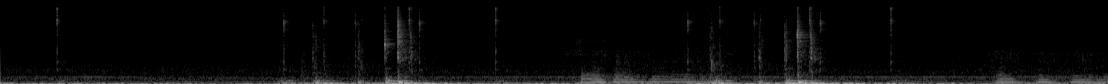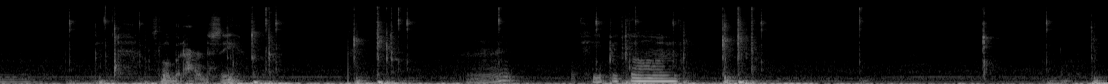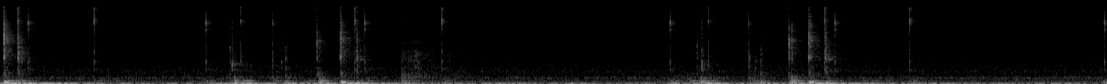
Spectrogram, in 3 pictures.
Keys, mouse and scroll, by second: 0.7 click, 4.0 shift+d, 5.0 click, 8.0 shift+d, 8.9 click, 12.2-14.5 middle drag, 13.6 shift+d, 14.9 shift+d, 16.2 click, 17.5 right click, 18.5 shift+d, 19.7 click, 22.3 shift+d, 23.2 click, 24.7 right click, 25.1-26.6 middle drag, 25.7 shift+d, 26.6 click, 29.3 middle click, 30.3 shift+d, 31.3 click.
